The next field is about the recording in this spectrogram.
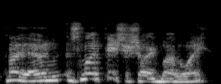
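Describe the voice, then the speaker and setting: A man introducing himself on a video call, hesitant and often clearing his throat. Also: on the high side, very animated, quick pace. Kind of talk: self-introduction in online meeting. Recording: muffled video call audio.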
